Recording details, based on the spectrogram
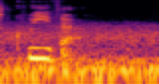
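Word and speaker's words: Caoimhe: not well the female version of it is cuiva how do you spell that c-a-o-i-n-b-h-e that's the irish first she's like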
